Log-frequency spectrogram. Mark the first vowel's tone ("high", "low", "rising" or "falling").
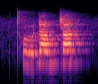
low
